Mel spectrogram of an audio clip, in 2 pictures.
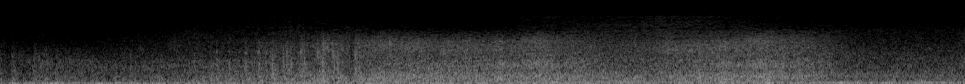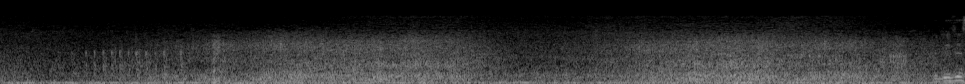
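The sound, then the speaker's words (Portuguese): A stormy sea roars continuously, with large, heavy waves surging and crashing in slow, repeating swells every few seconds, loud and buffeted by wind noise, jolting a ship. “Nos porões, alguns escravos já se encontravam caídos, feridos e gravemente ensanguentados por conta dos muitos solavancos provocados pelas grandes ondas.”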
